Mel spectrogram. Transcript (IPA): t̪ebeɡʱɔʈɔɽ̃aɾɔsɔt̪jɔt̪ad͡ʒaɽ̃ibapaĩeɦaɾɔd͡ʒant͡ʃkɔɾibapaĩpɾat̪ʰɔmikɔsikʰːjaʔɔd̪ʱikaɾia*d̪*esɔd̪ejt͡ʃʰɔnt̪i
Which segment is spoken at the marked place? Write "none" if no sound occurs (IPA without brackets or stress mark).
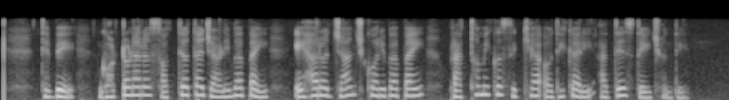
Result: d̪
